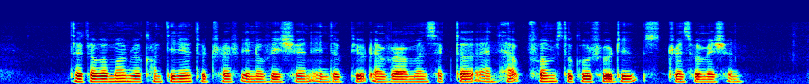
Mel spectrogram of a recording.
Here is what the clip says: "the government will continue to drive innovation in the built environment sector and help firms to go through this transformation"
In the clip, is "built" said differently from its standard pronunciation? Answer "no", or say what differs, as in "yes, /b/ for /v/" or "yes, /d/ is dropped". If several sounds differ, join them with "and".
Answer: yes, /l/ is dropped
